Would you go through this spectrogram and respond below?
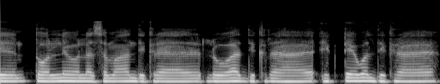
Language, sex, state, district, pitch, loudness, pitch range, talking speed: Hindi, male, Jharkhand, Garhwa, 145 Hz, -14 LUFS, 140-150 Hz, 205 wpm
